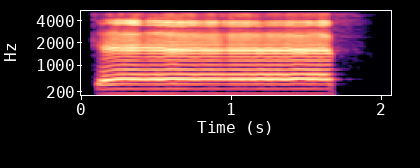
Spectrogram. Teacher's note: كاف تنتمي إلى الصنف ثلاثة الأحرف التي يتوسطها حرف مد، فسنمدها ست حركات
